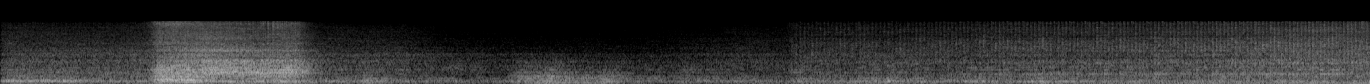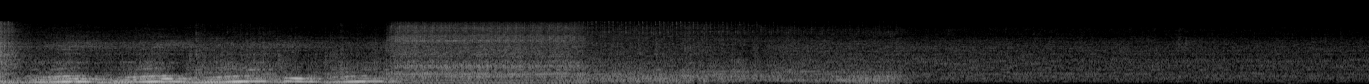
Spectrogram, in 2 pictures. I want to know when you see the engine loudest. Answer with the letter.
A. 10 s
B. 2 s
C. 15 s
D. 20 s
B.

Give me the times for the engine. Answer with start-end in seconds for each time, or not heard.
0.0-3.0, 7.8-22.8.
